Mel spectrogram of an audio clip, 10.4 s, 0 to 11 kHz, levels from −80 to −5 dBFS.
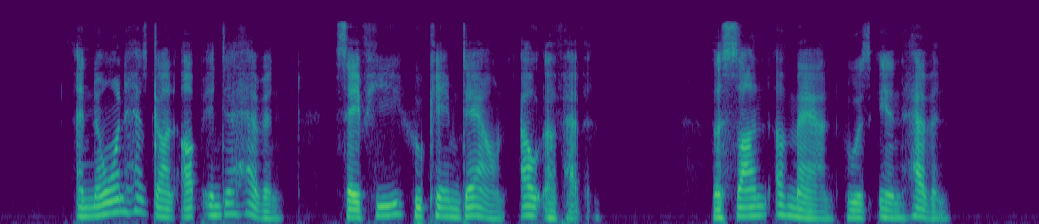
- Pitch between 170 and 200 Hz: No, low, 125 Hz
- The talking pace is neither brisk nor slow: Yes, average, 145 wpm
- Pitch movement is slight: No, average, 4.6 semitones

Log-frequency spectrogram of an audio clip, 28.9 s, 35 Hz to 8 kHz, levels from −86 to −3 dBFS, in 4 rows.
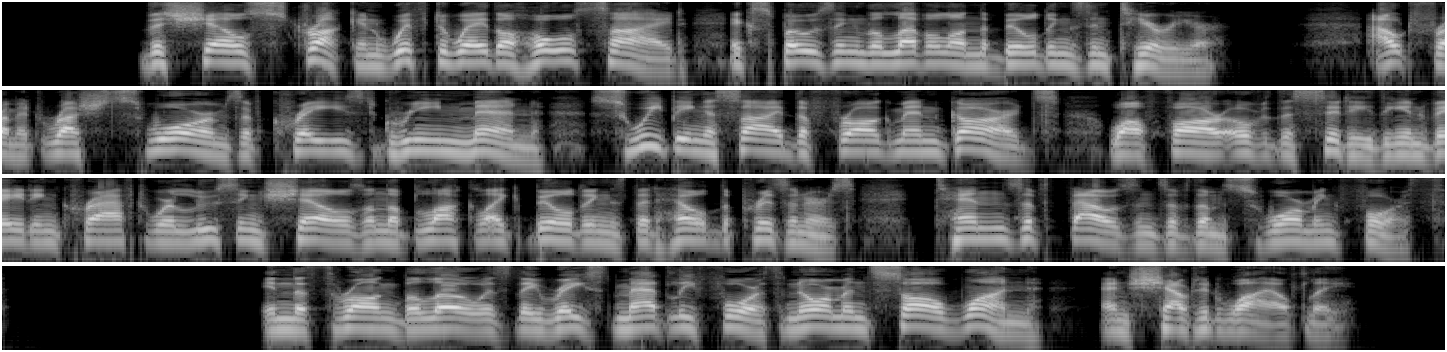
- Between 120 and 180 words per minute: Yes, average, 150 wpm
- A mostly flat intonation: No, average, 3.4 semitones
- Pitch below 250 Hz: Yes, medium, 140 Hz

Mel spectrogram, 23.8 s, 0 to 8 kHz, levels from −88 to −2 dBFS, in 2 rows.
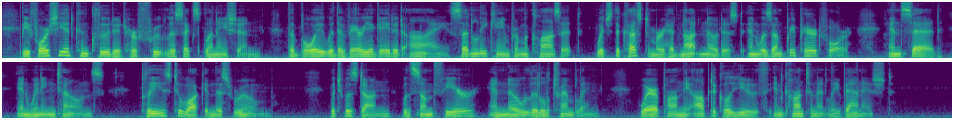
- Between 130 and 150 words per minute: Yes, average, 140 wpm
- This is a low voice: Yes, low, 105 Hz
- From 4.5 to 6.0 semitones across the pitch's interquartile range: No, average, 2.7 semitones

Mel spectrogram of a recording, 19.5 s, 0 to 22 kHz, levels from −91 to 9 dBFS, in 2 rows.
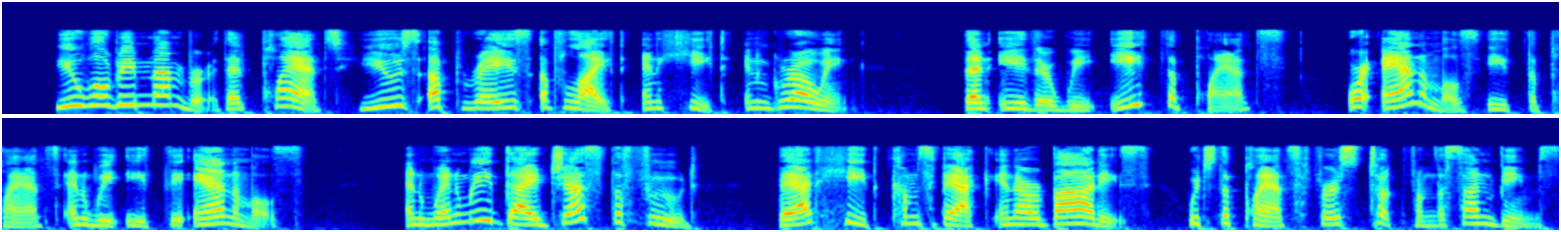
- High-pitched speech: Yes, high, 220 Hz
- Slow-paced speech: No, average, 155 wpm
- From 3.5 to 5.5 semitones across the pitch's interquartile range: Yes, average, 4.8 semitones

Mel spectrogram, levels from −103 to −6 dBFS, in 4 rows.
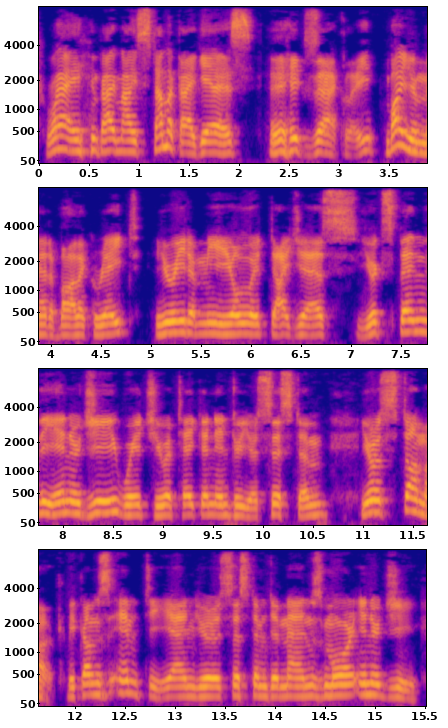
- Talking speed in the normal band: Yes, average, 145 wpm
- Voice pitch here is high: No, medium, 150 Hz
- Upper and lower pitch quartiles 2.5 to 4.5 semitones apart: Yes, average, 2.9 semitones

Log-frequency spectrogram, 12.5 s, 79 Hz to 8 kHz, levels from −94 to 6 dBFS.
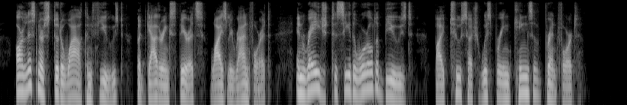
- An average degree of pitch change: No, wide, 5.7 semitones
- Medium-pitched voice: No, low, 110 Hz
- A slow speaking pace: Yes, slow, 115 wpm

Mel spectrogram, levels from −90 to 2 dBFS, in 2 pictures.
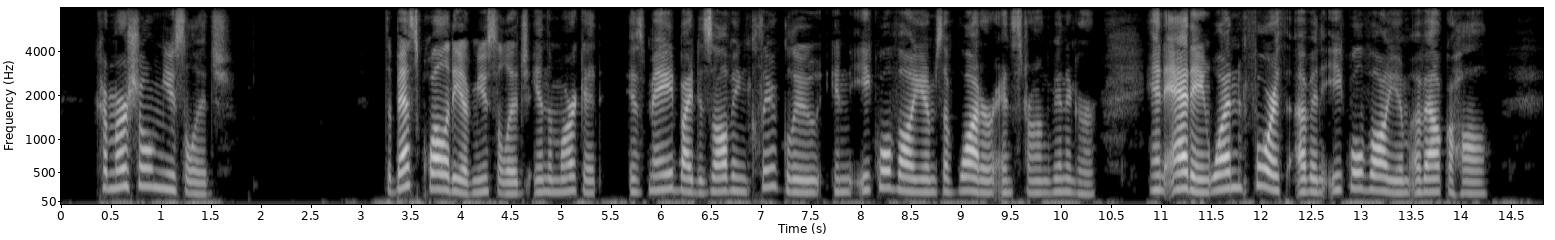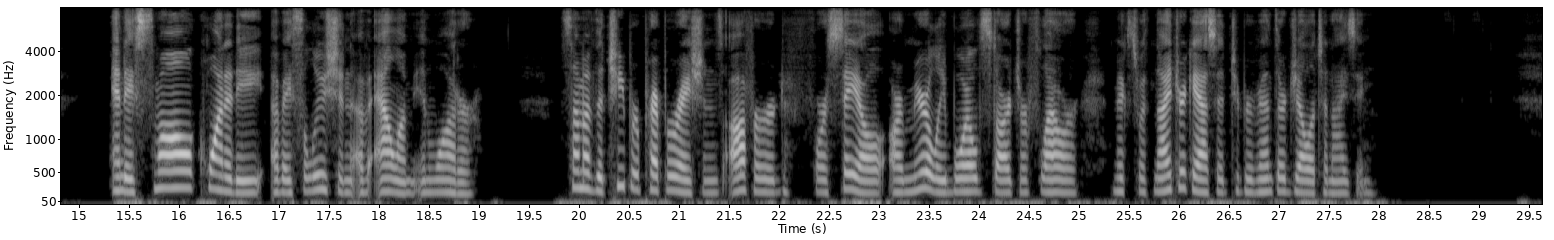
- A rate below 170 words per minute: Yes, slow, 135 wpm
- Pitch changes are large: No, average, 3.1 semitones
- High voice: Yes, high, 195 Hz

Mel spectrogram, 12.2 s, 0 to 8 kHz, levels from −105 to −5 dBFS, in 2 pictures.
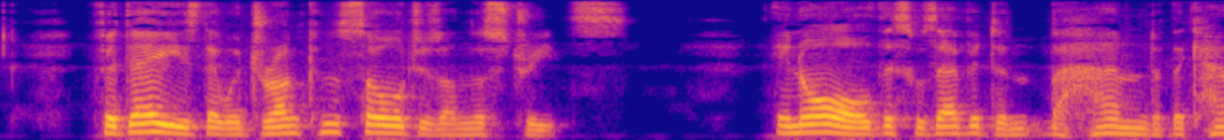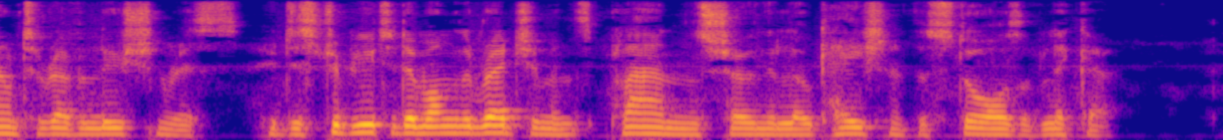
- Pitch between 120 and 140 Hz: Yes, low, 135 Hz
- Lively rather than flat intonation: No, average, 3.7 semitones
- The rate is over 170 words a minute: No, average, 165 wpm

